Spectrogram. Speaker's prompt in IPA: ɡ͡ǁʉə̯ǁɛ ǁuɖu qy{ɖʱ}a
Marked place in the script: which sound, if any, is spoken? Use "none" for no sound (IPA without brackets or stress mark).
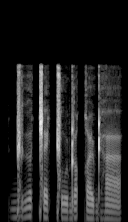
ɖʱ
